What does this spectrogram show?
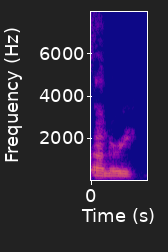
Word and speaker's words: Henri: People call me Henry all the time. But no, it's Henri.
